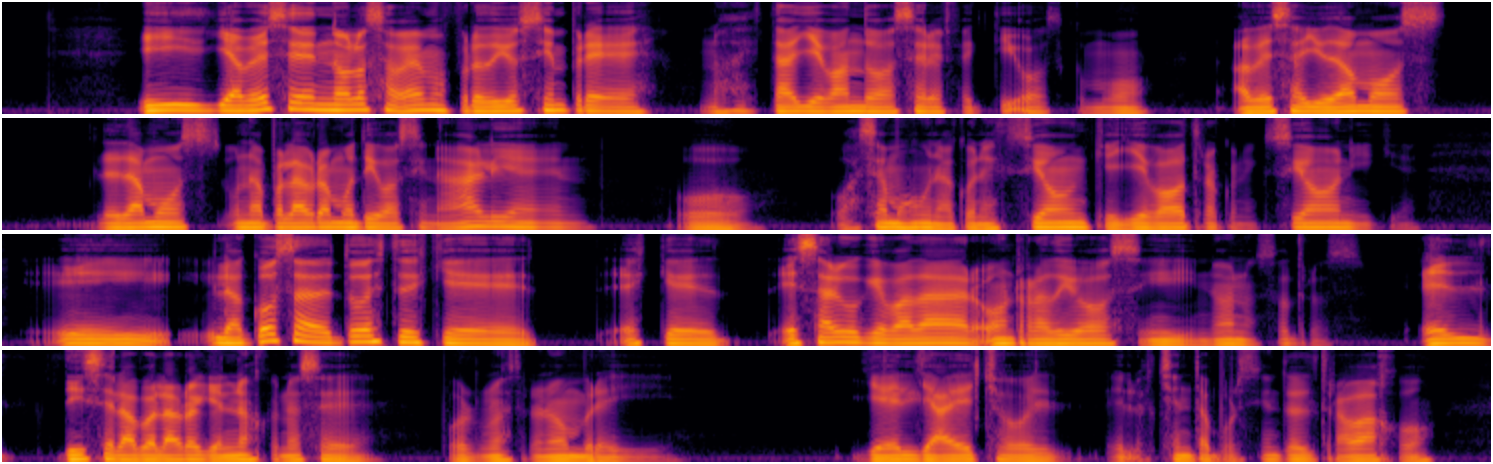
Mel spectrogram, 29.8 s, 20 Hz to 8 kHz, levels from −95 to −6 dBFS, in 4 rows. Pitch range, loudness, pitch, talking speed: 100-130 Hz, -29 LUFS, 110 Hz, 170 wpm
